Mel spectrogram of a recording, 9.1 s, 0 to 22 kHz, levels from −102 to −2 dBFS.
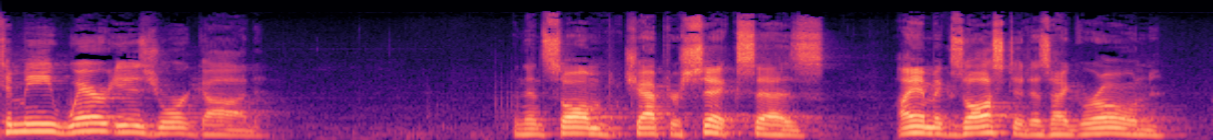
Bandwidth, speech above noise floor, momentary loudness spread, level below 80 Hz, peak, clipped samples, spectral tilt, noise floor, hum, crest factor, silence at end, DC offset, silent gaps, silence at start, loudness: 16 kHz; 38 dB; 11 LU; -60 dBFS; -2 dBFS; under 0.1%; -4 dB/octave; -57 dBFS; none; 18 dB; 0.35 s; under 0.1%; none; 0 s; -18 LUFS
